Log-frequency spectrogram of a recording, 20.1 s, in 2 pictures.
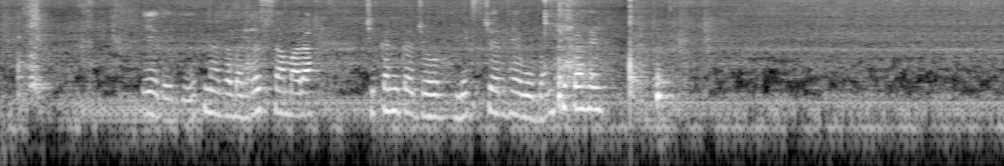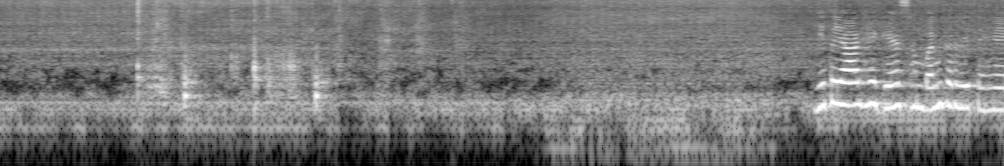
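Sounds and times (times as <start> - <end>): metal spoon scraping a pan: 0.0 - 1.4, 2.2 - 2.8, 5.3 - 7.3, 11.4 - 14.8
food sizzling in oil: 0.0 - 20.0.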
